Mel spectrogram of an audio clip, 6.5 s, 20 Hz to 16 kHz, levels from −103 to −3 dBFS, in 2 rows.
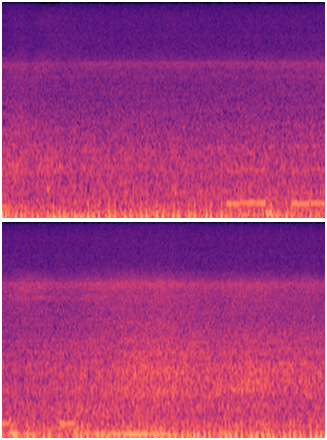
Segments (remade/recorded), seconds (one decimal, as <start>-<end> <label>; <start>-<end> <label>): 0.0-0.8 remade; 0.8-6.5 recorded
